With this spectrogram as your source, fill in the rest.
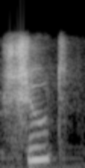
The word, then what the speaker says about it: shoot: pretty good except for shoot okay instead of shut the puck okay give me an oo sound here so shoot shoot the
